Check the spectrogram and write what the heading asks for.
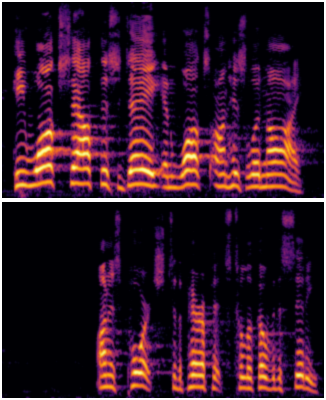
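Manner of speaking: full-force preaching. Acted. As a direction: preach it big to the back row. Preaching David's story at full force.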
